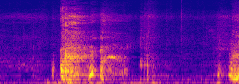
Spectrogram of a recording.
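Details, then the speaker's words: Two or three short, harsh cough bursts in a quiet room from an adult woman, the speaker's sister-in-law, who is said to have a cough. "यह हमारी ठानी जी नमस्कार खांसी आ रही है"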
